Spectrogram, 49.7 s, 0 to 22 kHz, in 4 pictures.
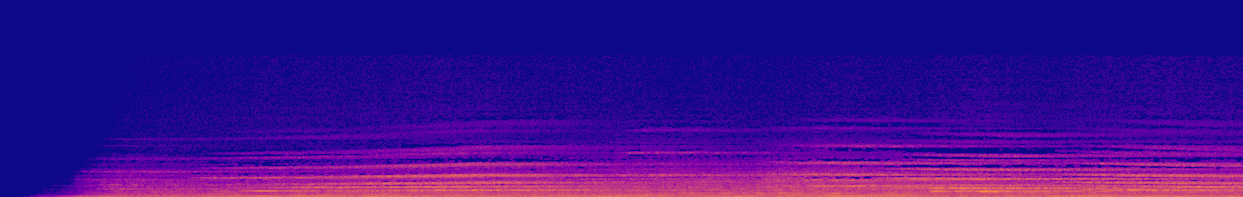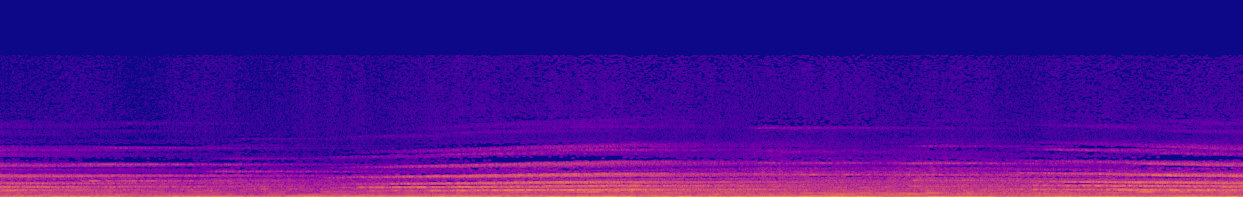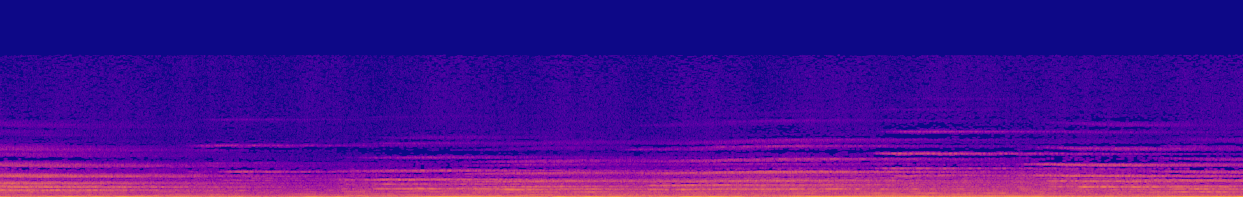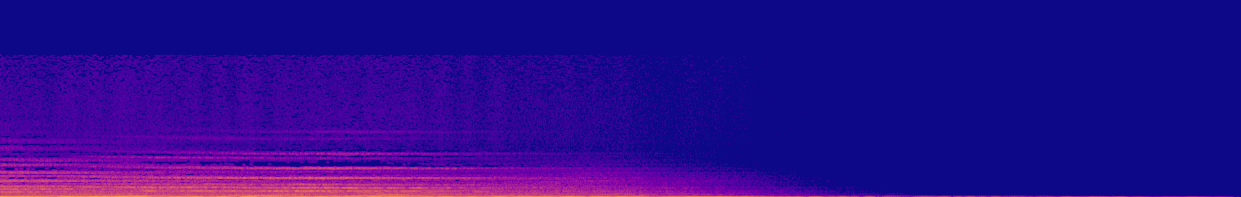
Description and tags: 50 seconds of ghostly wails over a dark sub bass drone with wide stereo reverb. Produced by using two old school analog synths, a CS-80 and a DX7. All chorus, phaser and reverb settings were manipulated within the synths. An external hi-pass EQ plugin was added in order to cut off the subs at 30Hz.
These old analog synths produce frequencies way below the tolerance of your monitors; thus the need for a bass cutoff, not to mention to also prevent involuntary bowel leakage XD.
Drone, Ambient, Horror, Synth, Dark, Short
